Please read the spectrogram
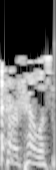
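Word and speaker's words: Karpelès: By the way, I believe his name is Mark Karpeles. – Okay. It's Karpeles now, soldier. – No wonder. I'm like, oh, he sounds Italian. No, it's like, no, that's not how you pronounce his name at all. I was thinking it was spelled like C-A-R-P-L-L-P-E-L-L-I-S.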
